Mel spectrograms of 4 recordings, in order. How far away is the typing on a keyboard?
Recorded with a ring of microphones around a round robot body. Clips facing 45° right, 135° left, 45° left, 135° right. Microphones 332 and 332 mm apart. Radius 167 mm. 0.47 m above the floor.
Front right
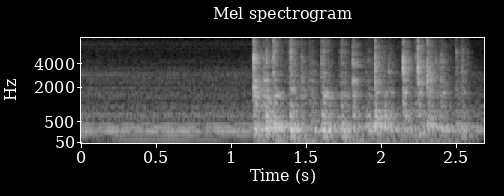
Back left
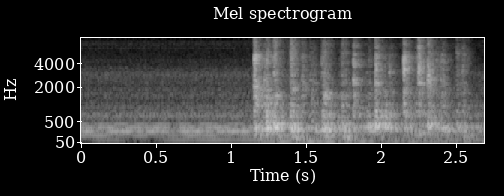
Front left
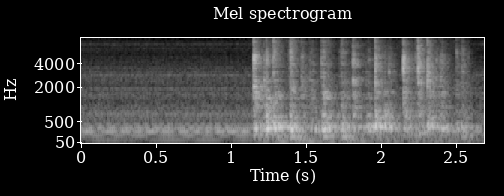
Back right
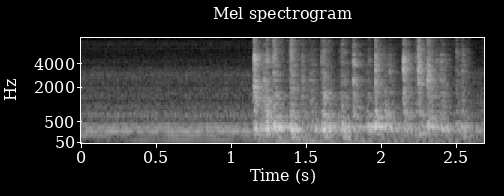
About 0.9 m.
